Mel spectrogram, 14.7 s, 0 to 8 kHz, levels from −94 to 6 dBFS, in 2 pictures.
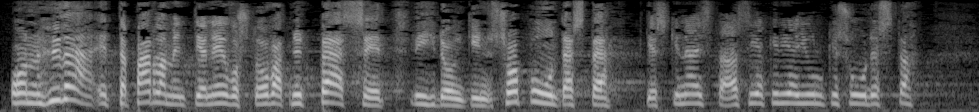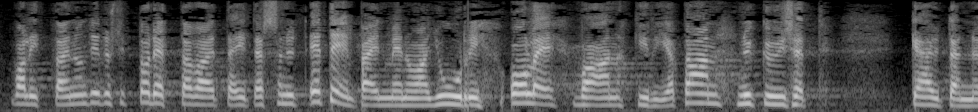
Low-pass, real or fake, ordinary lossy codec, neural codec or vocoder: none; real; none; none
